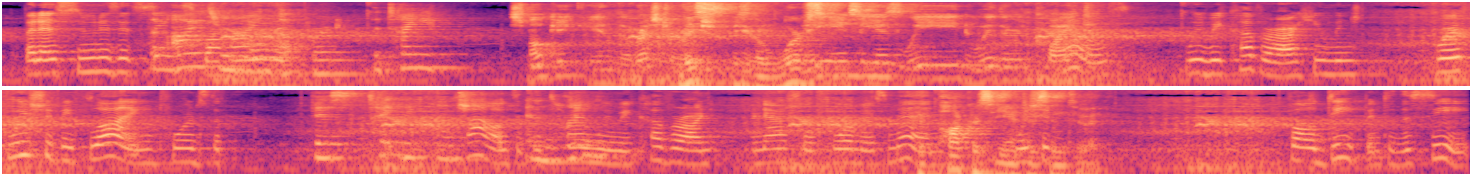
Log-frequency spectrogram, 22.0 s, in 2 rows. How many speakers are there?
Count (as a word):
four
